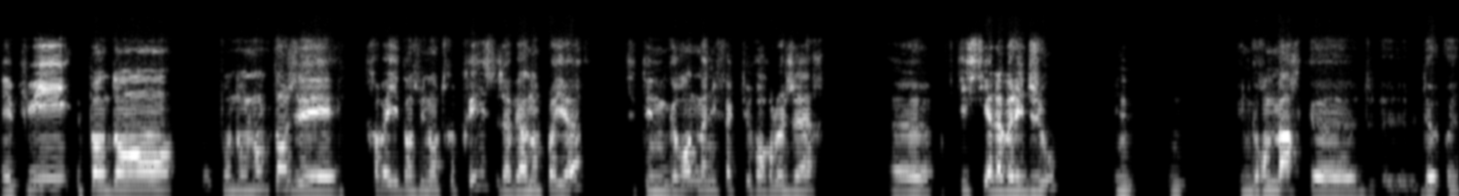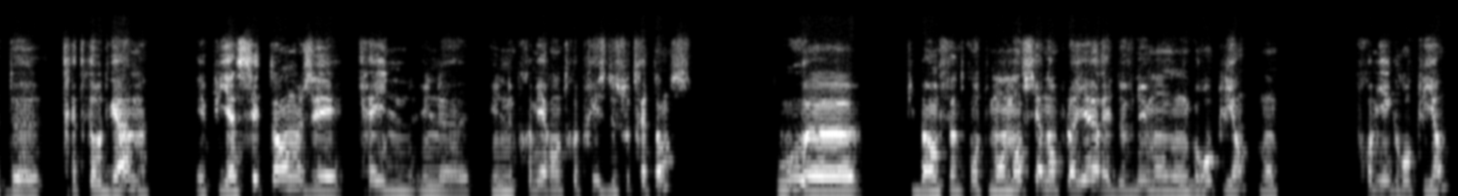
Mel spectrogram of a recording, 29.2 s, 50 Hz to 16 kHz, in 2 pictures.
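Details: 44-year-old man who stutters, speaking French; speech much improved over the years, still stutters a little from time to time in French, more in English: stuttering.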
